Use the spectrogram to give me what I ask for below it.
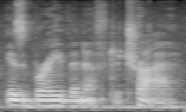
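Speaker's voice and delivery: ordinary delivery, nothing marked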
